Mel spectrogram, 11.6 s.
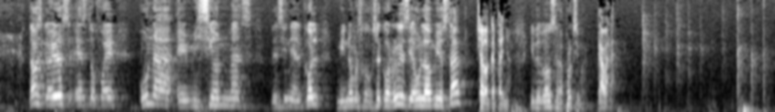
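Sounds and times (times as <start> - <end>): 
speech: 0.4 - 9.3
people clapping: 9.6 - 11.6.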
